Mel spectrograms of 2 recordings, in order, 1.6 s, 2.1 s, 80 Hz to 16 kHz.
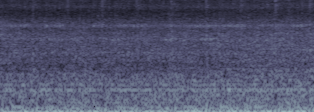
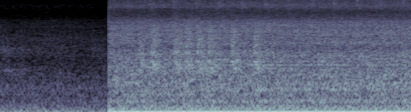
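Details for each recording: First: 2004 Chevy Silverado 6.0L V8 idling after an engine oil flush and oil and filter change: smooth low steady rumble, the former ticking/tapping noise gone, quiet. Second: Chevy Silverado, 6.0 L V8, started and idling: a light, fast ticking or tapping over the low rumble, heard before an engine flush treatment. Owner suspects lifters gunked up from infrequent oil changes.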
